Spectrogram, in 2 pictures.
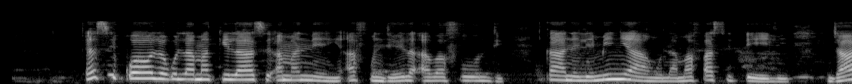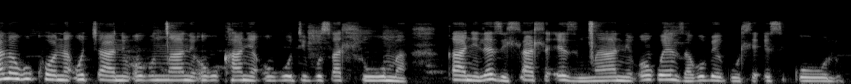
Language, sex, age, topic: North Ndebele, male, 36-49, education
